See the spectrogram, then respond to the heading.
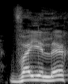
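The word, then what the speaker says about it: וילך: Vayelech se escribe de esta manera, una Vav, la Yud, Lamed, y Jav. Entonces es Vayelech.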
